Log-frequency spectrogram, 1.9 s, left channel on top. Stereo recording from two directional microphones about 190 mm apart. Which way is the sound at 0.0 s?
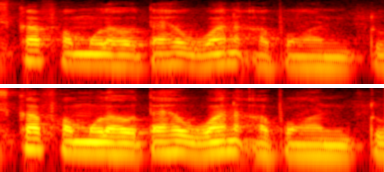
45° right (ahead or behind).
